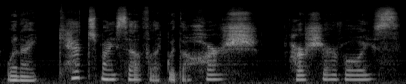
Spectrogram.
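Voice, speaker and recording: A woman speaks in a breathy, half-whispered hush, keeping her voice low because it is early morning at home. Her tone has a gravelly edge and sits a little high. She reads slowly and gently, adding her own remarks between passages. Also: fairly even intonation. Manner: soft, hushed, half-whispered delivery. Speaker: homemaking channel host. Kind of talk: reading a pamphlet aloud with commentary.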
